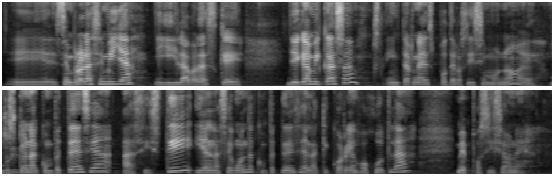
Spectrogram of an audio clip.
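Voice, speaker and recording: A woman's bright, sharp medium-pitched voice at a fairly quick pace, with very wide pitch swings and big swings in loudness, dry and close with no echo. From Mexico, Morelos (born in Guerrero). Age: 30s. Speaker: ultramarathon runner. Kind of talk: interview. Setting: studio.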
